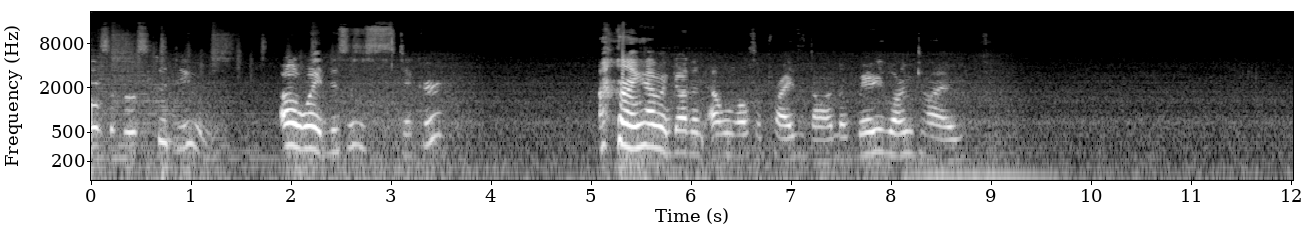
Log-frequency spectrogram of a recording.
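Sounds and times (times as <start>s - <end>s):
car cabin background noise: 0.0s - 3.8s, 5.1s - 12.0s
low hum: 0.0s - 11.4s.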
